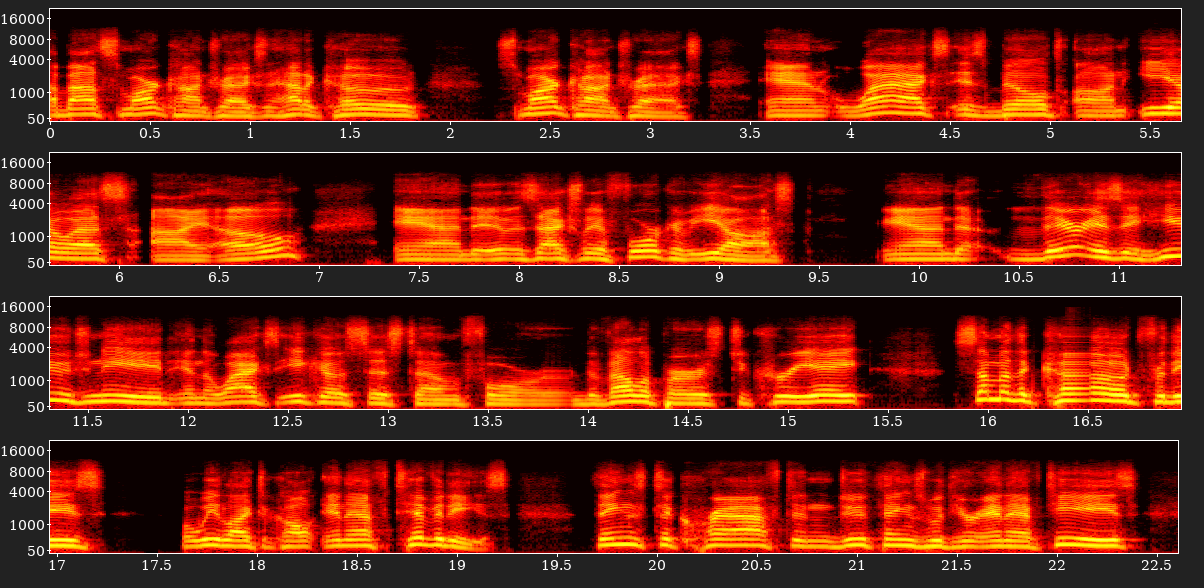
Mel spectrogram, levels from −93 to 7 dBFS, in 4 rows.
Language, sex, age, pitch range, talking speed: English, male, 40-59, 140-175 Hz, 155 wpm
